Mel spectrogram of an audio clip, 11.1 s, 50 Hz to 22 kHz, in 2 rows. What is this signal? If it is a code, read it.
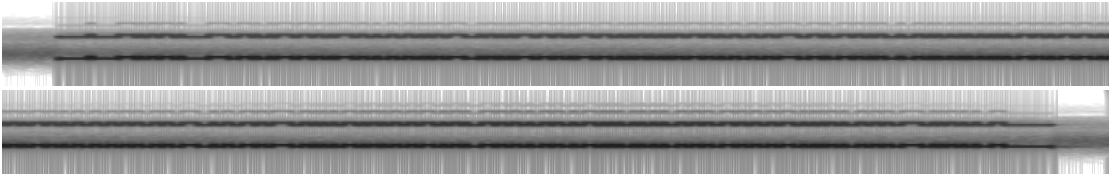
RTTY (50 baud, 170 Hz shift), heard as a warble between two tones, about 1700 Hz centre. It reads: THE EPISODE ENDS WITH BUFFY AND WILLOW TRADING PLAYFUL INSULTS.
